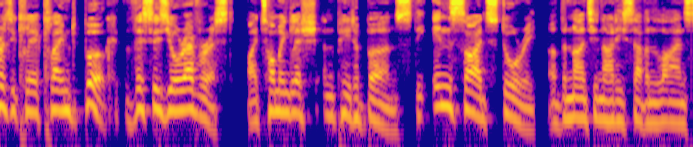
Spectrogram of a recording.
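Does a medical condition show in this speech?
No.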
